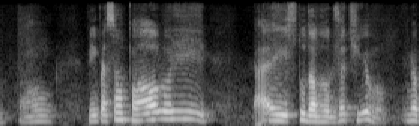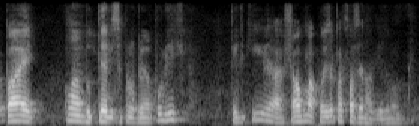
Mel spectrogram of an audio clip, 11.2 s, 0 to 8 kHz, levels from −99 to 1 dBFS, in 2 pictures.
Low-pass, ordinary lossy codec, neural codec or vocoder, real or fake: 7.2 kHz; none; codec, 44.1 kHz, 2.6 kbps, DAC; fake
